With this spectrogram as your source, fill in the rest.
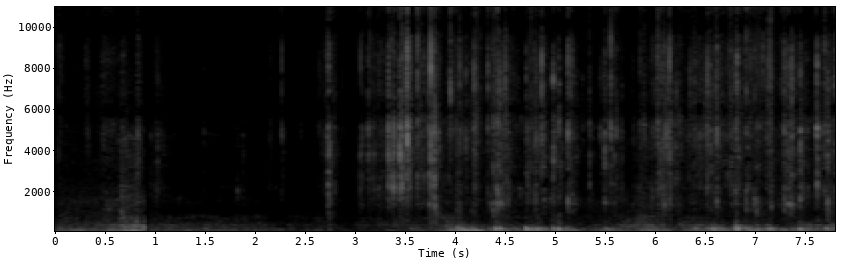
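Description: A utility knife cuts and scrapes cubes off a solid soap bar with a black outer layer over a green core, scored in a grid. After a quiet start broken by an abrupt drop near the first second, dense, irregular crisp scraping and crumbly crackling builds from about three seconds on. The sound is bright and dry, with a low rumble underneath.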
